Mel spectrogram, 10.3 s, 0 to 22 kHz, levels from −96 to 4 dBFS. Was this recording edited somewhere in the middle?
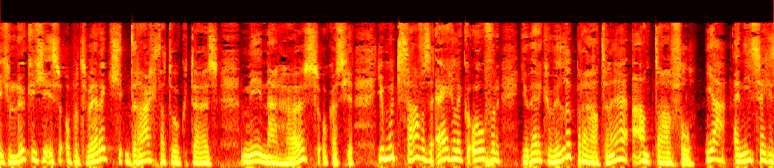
yes; 1 cut; at 3.2 s

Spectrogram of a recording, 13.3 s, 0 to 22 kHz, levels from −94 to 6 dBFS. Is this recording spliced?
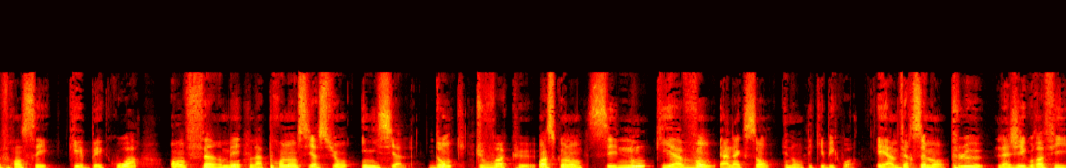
yes; 5 cuts; at 3.1 s, 6.8 s, 7.3 s, 9.0 s, 10.0 s

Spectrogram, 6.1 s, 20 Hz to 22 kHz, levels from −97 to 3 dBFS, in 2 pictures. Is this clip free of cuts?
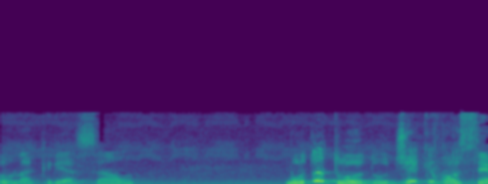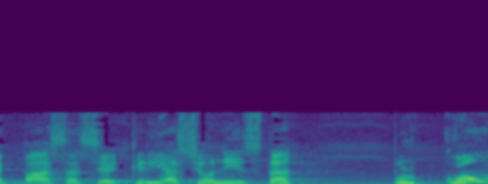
yes; 0 cuts

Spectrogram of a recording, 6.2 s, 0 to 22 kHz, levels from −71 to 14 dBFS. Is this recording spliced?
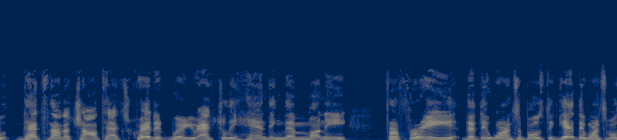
no; 0 cuts

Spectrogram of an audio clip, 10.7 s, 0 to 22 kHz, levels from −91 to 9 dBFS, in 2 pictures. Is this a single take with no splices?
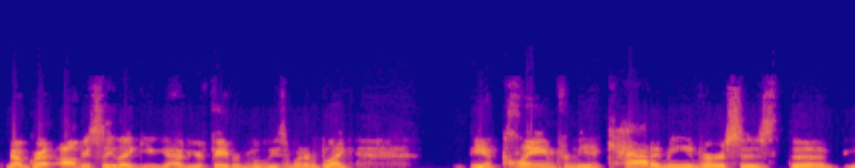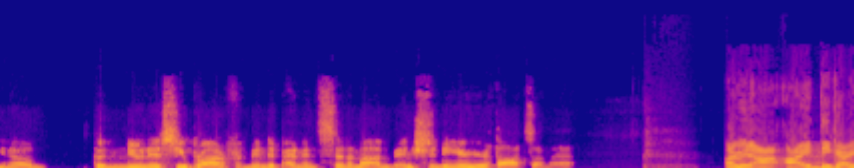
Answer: yes; 0 cuts

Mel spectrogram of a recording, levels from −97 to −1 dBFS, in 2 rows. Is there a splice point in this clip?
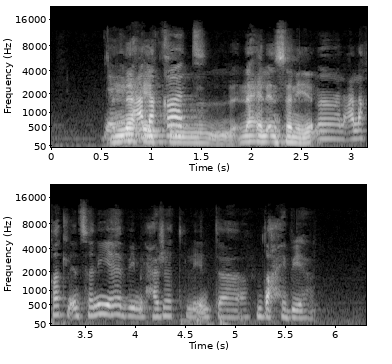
yes; 1 cut; at 5.1 s

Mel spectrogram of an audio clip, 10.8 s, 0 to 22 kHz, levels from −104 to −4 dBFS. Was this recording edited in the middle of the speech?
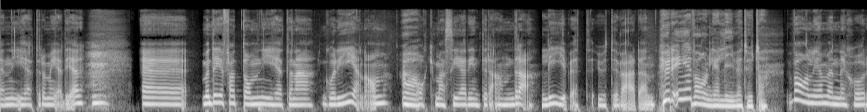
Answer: yes; 4 cuts; at 6.8 s, 8.6 s, 9.5 s, 9.8 s

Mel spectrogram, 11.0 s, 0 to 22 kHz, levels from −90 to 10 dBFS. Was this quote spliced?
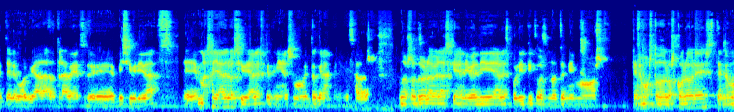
yes; 3 cuts; at 2.6 s, 4.0 s, 9.4 s

